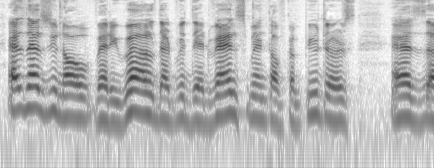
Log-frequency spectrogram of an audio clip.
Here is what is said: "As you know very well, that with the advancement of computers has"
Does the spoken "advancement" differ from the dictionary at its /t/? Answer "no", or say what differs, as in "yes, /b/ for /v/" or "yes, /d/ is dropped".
no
